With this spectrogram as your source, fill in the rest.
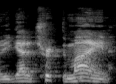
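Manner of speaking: ordinary talk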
